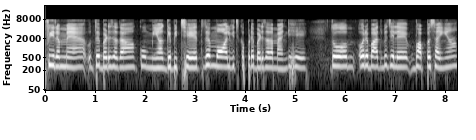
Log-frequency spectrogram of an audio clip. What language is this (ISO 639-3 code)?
doi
